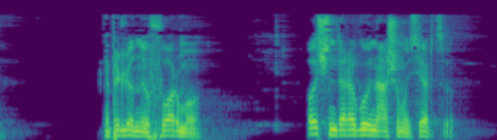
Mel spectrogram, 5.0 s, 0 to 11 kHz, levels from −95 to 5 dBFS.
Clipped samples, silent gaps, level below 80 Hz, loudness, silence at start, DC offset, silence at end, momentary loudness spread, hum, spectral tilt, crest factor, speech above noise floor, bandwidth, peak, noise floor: under 0.1%; none; -36 dBFS; -13 LUFS; 1.05 s; under 0.1%; 0.45 s; 14 LU; none; -4.5 dB/octave; 14 dB; 44 dB; 8 kHz; 0 dBFS; -57 dBFS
